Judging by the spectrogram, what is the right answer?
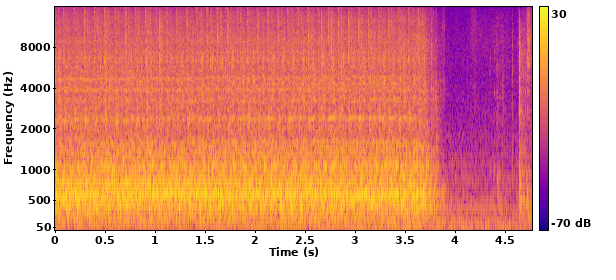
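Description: Singer 3827 household sewing machine running fast, stitching a buttonhole with short, closely spaced stitches. This is the buttonhole function that had failed, now working after repair. The machine stops near the end, and a single click follows.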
